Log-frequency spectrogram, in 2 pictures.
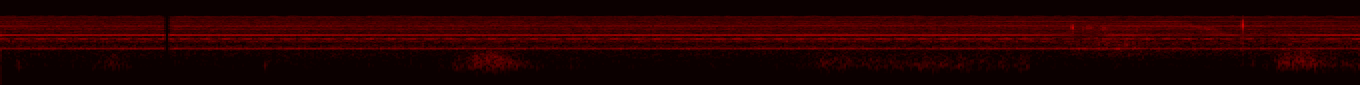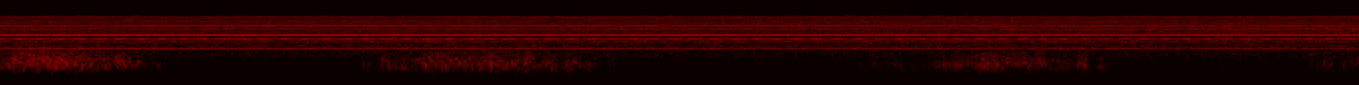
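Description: Faint, steady electrical hum of several fixed tones on the live audio feed, with soft faint swells underneath every few seconds.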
